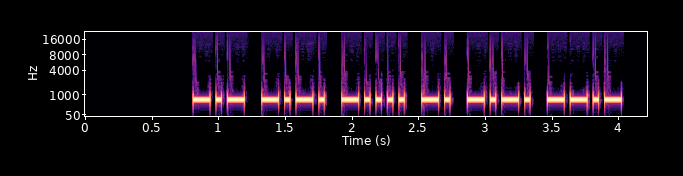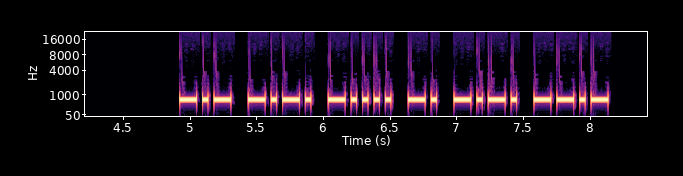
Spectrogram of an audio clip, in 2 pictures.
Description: Morse code, heard as a keyed tone, about 28 wpm, 700 Hz. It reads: KC6NCQ KC6NCQ
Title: USA Call Signs - 6 Characters - Repeated 2x - 28wpm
